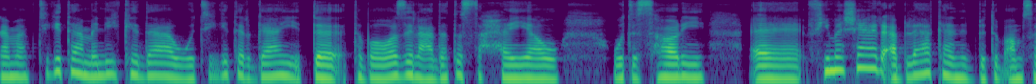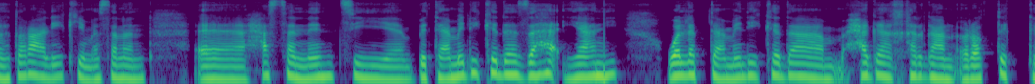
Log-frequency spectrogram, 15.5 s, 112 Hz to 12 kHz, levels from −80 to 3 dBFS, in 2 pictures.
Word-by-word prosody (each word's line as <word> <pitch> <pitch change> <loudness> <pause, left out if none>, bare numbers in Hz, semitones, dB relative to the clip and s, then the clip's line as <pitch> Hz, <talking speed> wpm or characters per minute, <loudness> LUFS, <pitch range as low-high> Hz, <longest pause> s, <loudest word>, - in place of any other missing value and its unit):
لما 175 0 +1
بتييجي 200 +7 -4
تعملي 195 -3 +1
كده 185 -2 0
وتييجي 160 +4 -4
ترجعي 175 0 -1
ت 175 - +5
تبوظى 165 +2 +1
العادات 165 0 -1
الصحية 165 -3 0
و 150 - -3 0.4
وتسهري، 170 +1 +1 0.3
آآ، 155 -1 +2
في 235 - +1
مشاعر 275 +2 +3
قبلها 175 +5 +1
كانت 165 -7 -2
بتبقى 150 0 -3
مسيطرة 160 +4 -1
عليكِ 175 -2 -1
مثلًا، 155 0 -1 0.4
آآ، 150 0 +1
حاسّة 185 +6 -3
إن 155 -1 +1
أنتِ 170 +1 0 0.6
بتعملي 170 +5 +1
كده 200 -1 +2
زهق 190 +3 +2
يعني، 180 +4 +1 0.3
والاّ 185 +2 +6
بتعملي 170 -1 -1
كده 175 -2 +1
حاجة 185 -1 +1
خارجة 175 +1 -2
عن 155 -2 +1
إرادتِك، 160 +6 0
170 Hz, 140 wpm, -22 LUFS, 160-185 Hz, 0.6 s, والاّ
